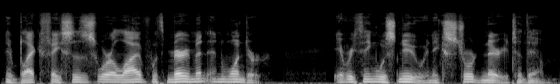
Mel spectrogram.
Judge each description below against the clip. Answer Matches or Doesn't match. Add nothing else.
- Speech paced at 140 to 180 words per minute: Matches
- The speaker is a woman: Doesn't match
